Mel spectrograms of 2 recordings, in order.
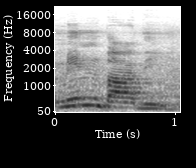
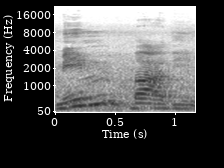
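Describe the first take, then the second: First: The word ends with an n sound before b. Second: The word ends with an m sound before b. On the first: The speaker calls it wrong. "हम ऐसे नहीं पढ़ते" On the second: The speaker calls it right. "तो हम क्या पढ़ते हैं मिम बादी"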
